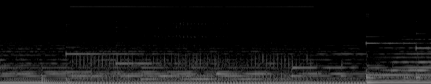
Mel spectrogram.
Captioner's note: cat purring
